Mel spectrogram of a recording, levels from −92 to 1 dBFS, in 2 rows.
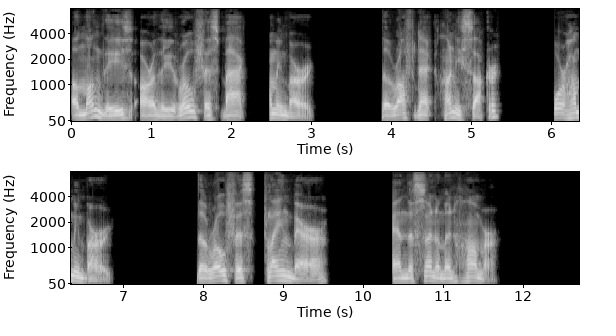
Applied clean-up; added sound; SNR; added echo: none; none; none; none.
